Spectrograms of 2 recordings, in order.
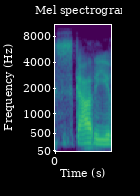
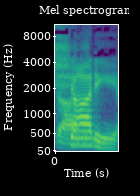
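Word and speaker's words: Shadi: all right this is how do you say his name then SK because it's not a k Scotty Scotty shotty shotty oh it's shotty I'm saying it completely wrong my bad shotty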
